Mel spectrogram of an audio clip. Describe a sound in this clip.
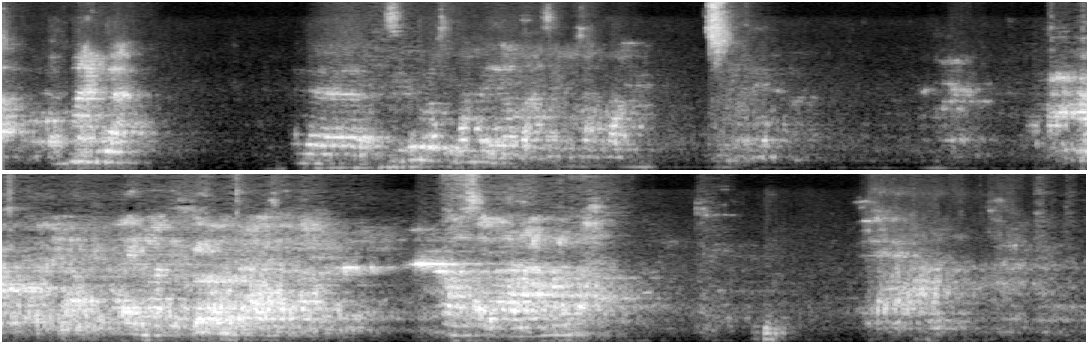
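A man speaks in pauses, heard at a distance in an echoing room.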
